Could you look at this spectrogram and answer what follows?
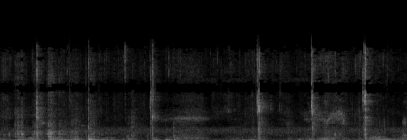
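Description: Close-miked eating sounds of pork and rice: wet chewing and lip smacks, with irregular sharp clicks about two a second and a few short low hums through a full mouth.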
